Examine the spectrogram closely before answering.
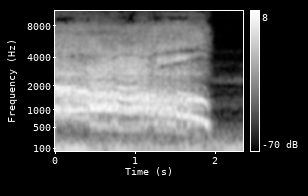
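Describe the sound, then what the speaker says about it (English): Sven, a man in the video game What Remains of Edith Finch, lets out one loud, drawn-out scream close up over a low background hum, the cry sliding downward before breaking off abruptly. "Now that was a great scream."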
